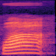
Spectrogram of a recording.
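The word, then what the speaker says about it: は: 하는 뭐 뜯는 이라는 주격 조사로 쓸 때는 하라고 쓰지 많은 발음을 와 라고 한다고 했죠 기억하시죠 그리고 그것은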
